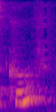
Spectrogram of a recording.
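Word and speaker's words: ק: sure to respond okay first uh letter is kuf the 19th letter of the Hebrew alphabet at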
